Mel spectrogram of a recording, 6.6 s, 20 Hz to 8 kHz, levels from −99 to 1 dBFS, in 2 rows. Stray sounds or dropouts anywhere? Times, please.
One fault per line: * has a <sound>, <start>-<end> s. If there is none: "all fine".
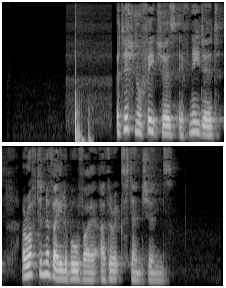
* has a thud, 1.1-1.4 s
